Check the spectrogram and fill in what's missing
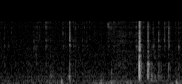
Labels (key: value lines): label: ambient
recorder: HydroMoth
